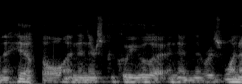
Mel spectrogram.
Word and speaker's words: Kukui'ula: Kukui'ula. Okay. So it's if you know the kukui tree. Right. Kukui tree was known as the candle nut tree, right? And ula is red, I believe.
